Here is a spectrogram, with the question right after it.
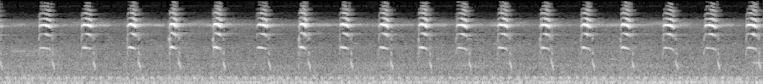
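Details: Loud squirrel chirps, each a brief high, slightly downward-bent note, given in an even series of roughly two per second against a quiet background.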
